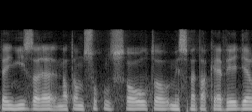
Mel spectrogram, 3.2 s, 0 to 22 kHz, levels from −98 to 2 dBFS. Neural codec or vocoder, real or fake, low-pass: codec, 16 kHz, 0.8 kbps, ZipCodec; fake; 7.2 kHz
